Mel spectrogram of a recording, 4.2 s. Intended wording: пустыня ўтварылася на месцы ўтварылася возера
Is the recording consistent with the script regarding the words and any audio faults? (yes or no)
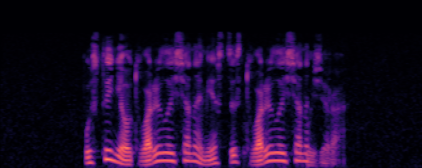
yes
